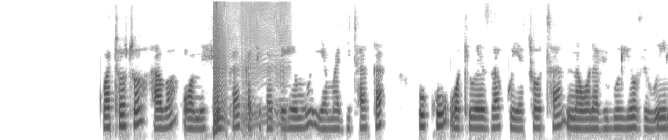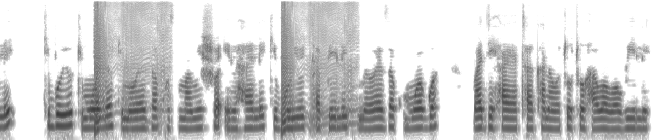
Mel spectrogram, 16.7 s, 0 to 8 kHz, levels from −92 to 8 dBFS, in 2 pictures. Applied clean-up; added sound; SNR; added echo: classical method Wiener filter.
